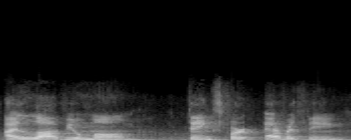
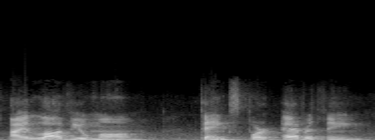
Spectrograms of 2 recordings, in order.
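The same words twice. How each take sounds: First: I love you, Mom, Thanks for everything said slowly, love stressed; slow model sentence. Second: I love you, Mom, Thanks for everything repeated slowly, love stressed; slow model sentence again. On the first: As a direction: read it clearly for students to repeat. (frase modelo dita devagar e clara) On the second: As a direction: repeat it for students to copy. (frase modelo repetida devagar) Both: Shown as a demonstration. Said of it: "repita a pronúncia comigo".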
